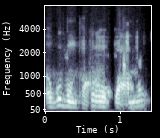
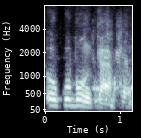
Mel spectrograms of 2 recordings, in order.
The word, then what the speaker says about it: Okubunka: Ogubunka, sorry, Ogubunka. Am I saying it right? That's America, New York way of pronouncing it. I'm so sorry, it's been a long time. Yeah. Yeah. Tell me how to pronounce it. I'll try to remember. It's pronounced Okubunka. Okubunka.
